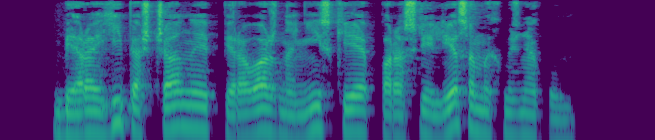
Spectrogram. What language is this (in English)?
Belarusian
